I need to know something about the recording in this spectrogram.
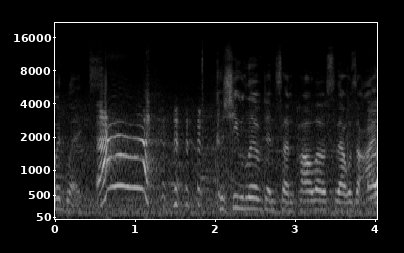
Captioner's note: laugh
